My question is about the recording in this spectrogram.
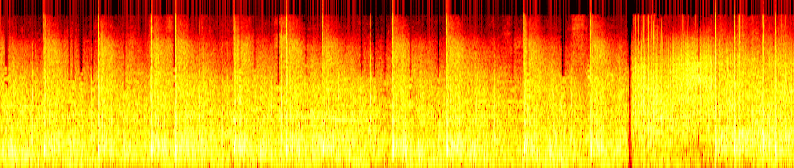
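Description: Fireworks display going off: an irregular string of sharp bangs and crackles, about two or three a second, over a continuous rumble of noise.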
